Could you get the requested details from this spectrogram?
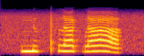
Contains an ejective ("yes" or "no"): no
